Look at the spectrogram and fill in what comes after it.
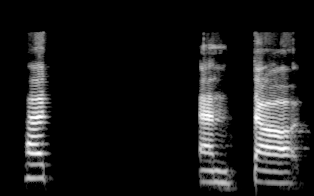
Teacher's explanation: For fatha open your jaws. The sound is short, but before the sound there is a ha sound, and that you have to make.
